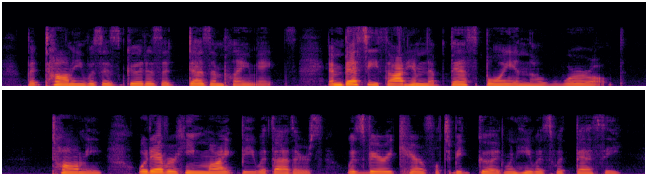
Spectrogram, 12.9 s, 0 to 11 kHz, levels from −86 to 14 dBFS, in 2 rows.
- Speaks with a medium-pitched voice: Yes, medium, 180 Hz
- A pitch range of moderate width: No, narrow, 2.2 semitones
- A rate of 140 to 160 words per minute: No, average, 170 wpm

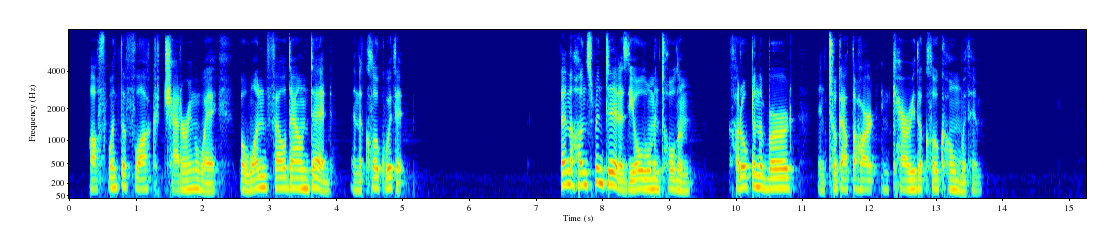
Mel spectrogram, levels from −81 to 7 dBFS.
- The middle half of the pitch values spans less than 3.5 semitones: Yes, average, 3.0 semitones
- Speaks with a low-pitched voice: Yes, low, 130 Hz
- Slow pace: No, average, 160 wpm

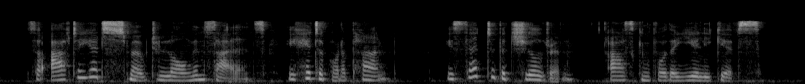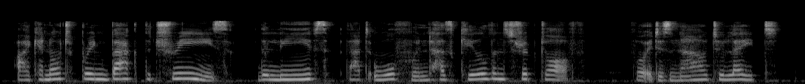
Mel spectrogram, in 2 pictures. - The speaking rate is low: No, average, 175 wpm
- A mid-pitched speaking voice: No, high, 220 Hz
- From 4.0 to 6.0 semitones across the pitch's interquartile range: Yes, average, 4.4 semitones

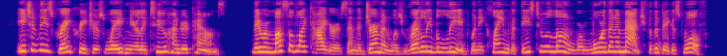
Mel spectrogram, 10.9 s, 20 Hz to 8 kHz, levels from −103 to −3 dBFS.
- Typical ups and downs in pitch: Yes, average, 4.8 semitones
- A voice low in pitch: No, high, 235 Hz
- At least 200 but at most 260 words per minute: Yes, fast, 205 wpm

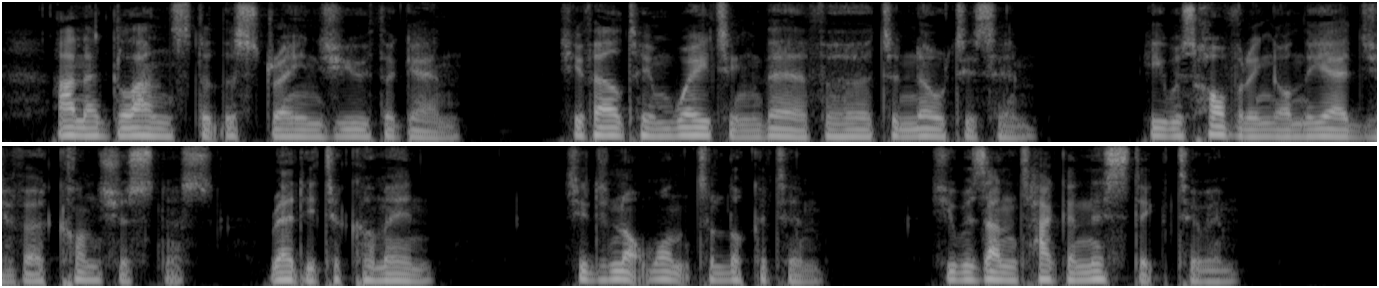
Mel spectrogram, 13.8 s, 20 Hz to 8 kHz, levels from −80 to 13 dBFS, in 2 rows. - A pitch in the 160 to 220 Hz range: No, low, 105 Hz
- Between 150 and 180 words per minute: No, average, 190 wpm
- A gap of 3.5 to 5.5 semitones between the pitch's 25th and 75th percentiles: No, narrow, 2.4 semitones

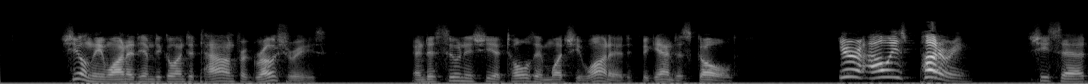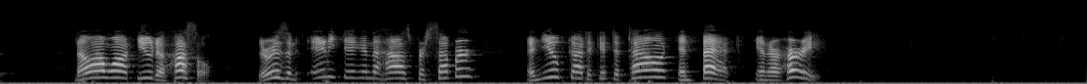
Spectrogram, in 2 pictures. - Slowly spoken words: No, average, 150 wpm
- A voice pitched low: No, high, 225 Hz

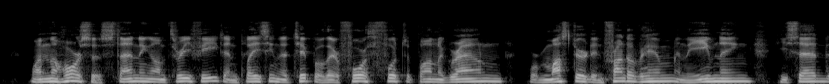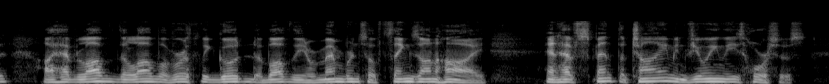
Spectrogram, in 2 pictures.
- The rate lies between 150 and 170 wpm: No, average, 190 wpm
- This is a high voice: No, low, 125 Hz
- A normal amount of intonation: Yes, average, 3.4 semitones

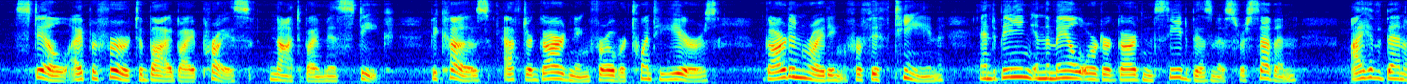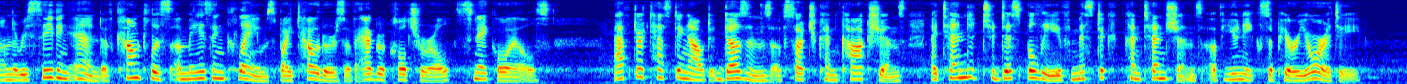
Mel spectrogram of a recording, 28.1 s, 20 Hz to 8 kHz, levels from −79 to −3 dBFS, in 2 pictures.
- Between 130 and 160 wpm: Yes, average, 140 wpm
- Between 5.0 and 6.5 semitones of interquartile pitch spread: Yes, wide, 5.6 semitones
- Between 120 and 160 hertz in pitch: No, high, 200 Hz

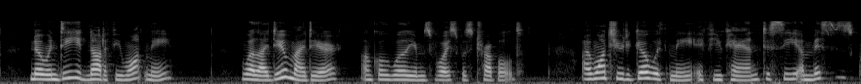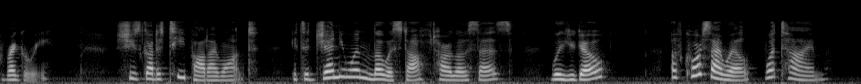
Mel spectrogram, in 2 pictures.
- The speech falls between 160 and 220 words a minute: Yes, average, 185 wpm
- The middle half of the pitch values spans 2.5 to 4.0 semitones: No, average, 4.4 semitones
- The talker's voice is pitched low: No, high, 225 Hz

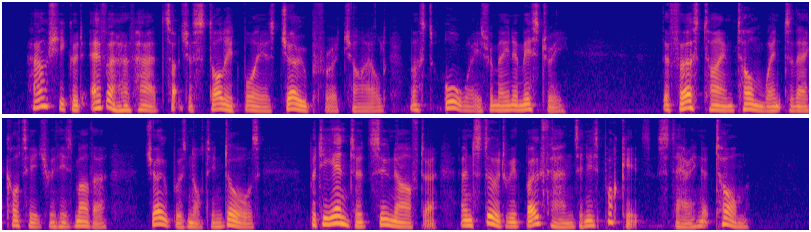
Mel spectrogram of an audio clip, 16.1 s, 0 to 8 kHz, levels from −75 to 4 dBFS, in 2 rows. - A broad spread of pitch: No, average, 4.9 semitones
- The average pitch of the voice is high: No, low, 120 Hz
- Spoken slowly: No, average, 190 wpm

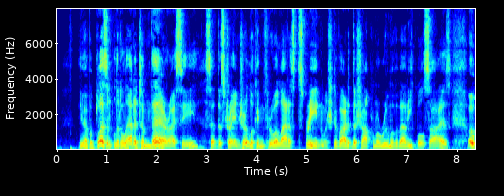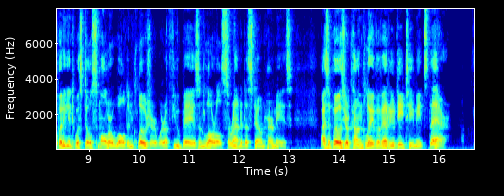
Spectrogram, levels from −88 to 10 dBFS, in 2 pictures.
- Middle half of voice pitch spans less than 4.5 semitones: No, average, 5.3 semitones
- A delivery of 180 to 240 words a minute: Yes, average, 190 wpm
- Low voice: Yes, low, 125 Hz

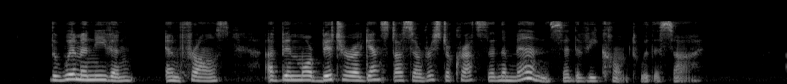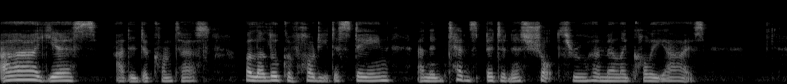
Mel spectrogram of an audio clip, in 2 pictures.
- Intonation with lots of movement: No, average, 3.4 semitones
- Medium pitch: Yes, medium, 175 Hz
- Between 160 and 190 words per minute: No, average, 150 wpm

